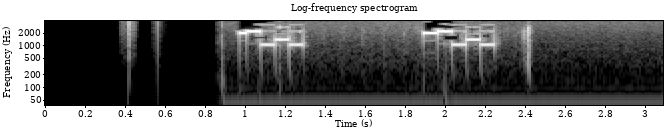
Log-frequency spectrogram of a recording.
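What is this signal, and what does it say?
Five-tone selective call (ZVEI), heard as quick runs of five tones, tones of about 70 ms. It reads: 89141 89141
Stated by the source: ZVEI five-tone call received on SDR.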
